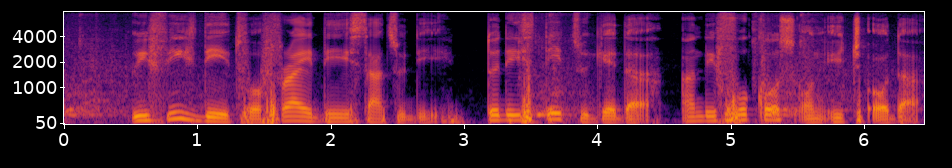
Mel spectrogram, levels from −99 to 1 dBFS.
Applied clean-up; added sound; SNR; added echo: none; Mechanisms; 17 dB; none.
